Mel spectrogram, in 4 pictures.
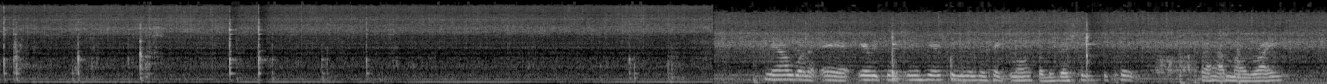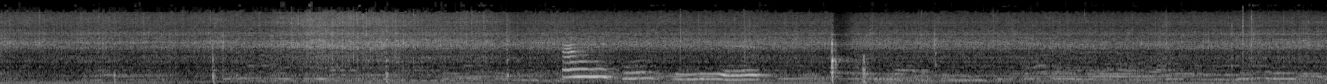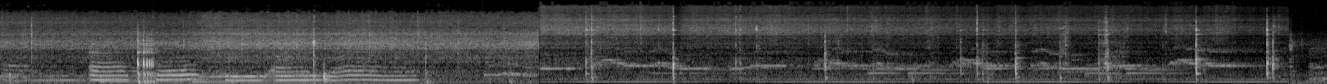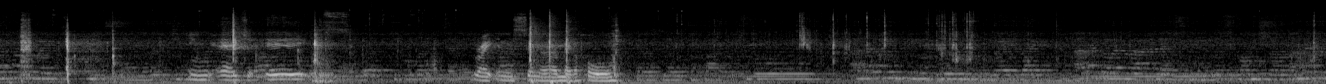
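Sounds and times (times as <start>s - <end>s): rice sizzling in a hot pan: 0.0s - 39.5s.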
